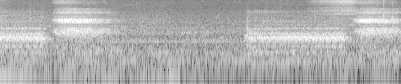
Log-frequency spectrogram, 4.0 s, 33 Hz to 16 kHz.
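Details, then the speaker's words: Rushing, squeaky air bursts heard by stethoscope over the trachea on a training setup as cuff manometer pressure is slowly released during minimal occluding volume technique, gone once refilled to 25–30; endotracheal tube cuff leak. "i'm starting to get a leak right you can hear that leak so maybe add a little bit of air"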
